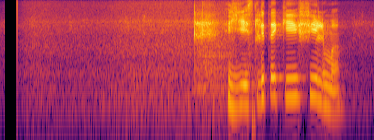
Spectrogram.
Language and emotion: Russian, neutral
